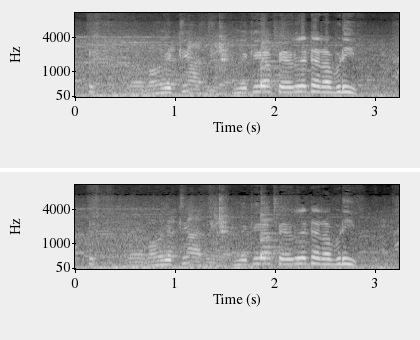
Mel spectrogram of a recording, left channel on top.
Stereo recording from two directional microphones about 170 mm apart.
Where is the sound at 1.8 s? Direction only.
Centre (ahead or behind).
